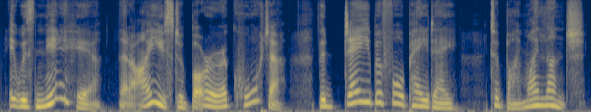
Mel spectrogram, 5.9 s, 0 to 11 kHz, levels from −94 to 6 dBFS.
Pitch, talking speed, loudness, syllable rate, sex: 200 Hz, 205 wpm, -18 LUFS, 5.3 syllables/s, female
